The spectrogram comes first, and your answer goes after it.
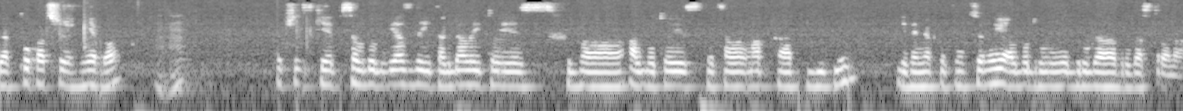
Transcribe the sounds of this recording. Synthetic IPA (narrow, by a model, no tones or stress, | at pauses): jak̚pɔpat̪ʂɘʐvɲɛbɔ | t̪ɛfʂɘst̪kʲɛpsɛwd̪ɔɡvʲjazd̪ɘit̪aɡd̪alɛjt̪ɔjɛst̪xɘbaalbɔt̪ɔjɛst̪ːat̪sawamap̪kapʲilʲibʲi | ɲɛvʲjɛmjak̚t̪ɔfuŋkt̪sʲjɔnujɛalbɔd̪ɾuɡd̪ɾuɡad̪ɾuɡast̪ɾɔna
